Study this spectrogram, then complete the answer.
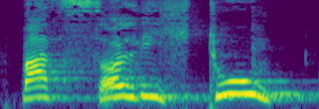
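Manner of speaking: eager small servant spirit; little manikin asking, slow. A narrator's reading. (hohe Koboldstimme, langsam fragend)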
